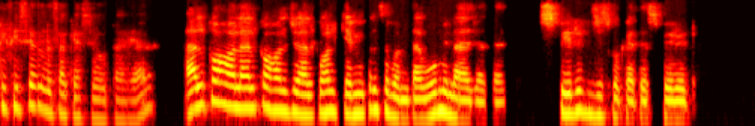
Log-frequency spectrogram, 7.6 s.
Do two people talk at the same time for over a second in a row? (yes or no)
no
